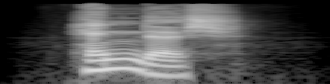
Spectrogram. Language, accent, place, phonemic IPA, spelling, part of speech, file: German, Germany, Berlin, /ˈhɛndɪʃ/, händisch, adjective, De-händisch.ogg
- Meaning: manual, done by hand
